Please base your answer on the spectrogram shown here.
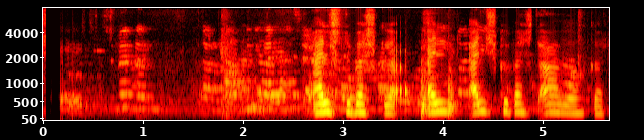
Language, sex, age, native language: Icelandic, male, 10, Icelandic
